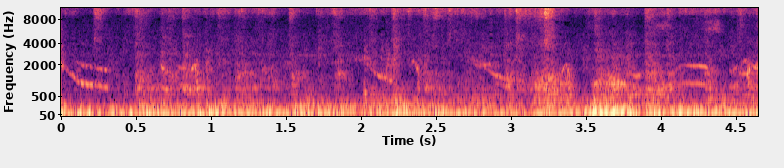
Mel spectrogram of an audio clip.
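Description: Northern bobwhite quail giving faint, short chirping calls, several of them falling in pitch, over a low steady rumble.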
